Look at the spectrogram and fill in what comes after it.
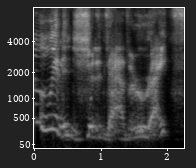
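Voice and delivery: high-pitched goblin voice. Speaker shows the other how to say the line, Hearthstone goblin card voice. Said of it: "do it in a goblin voice".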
